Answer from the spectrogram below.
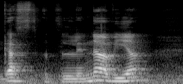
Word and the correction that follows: Castlevania: eh, no, eh, Castlevania, así lo dije bien, Castlevania, eh, Symphony of the Night, con lanzamiento sorpresa tanto en Android como en iOS.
